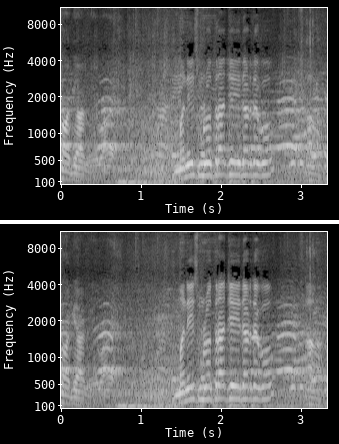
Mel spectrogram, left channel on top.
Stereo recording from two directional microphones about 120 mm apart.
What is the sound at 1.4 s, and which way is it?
A man's voice, 35° right (ahead or behind).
